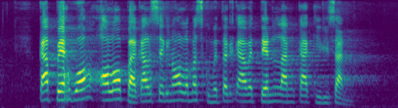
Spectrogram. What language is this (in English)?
Javanese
